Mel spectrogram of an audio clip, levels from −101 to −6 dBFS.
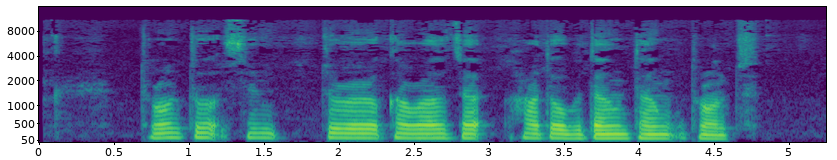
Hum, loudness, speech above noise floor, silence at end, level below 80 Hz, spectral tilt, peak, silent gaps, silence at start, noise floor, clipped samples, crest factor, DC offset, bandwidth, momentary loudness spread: none; -24 LUFS; 37 dB; 0.45 s; -56 dBFS; -7 dB/octave; -4 dBFS; none; 0.75 s; -60 dBFS; under 0.1%; 20 dB; under 0.1%; 11.5 kHz; 11 LU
